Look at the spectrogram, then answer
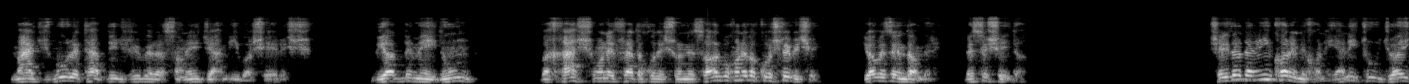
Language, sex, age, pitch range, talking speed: Persian, male, 60-79, 120-195 Hz, 150 wpm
